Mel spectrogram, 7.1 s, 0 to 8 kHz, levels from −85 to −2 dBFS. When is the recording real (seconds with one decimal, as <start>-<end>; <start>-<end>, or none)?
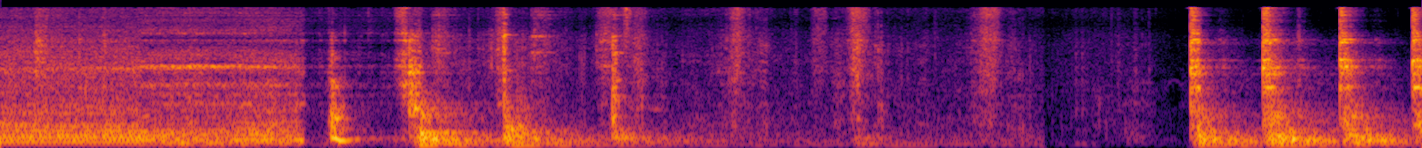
0.0-0.7; 2.1-7.1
